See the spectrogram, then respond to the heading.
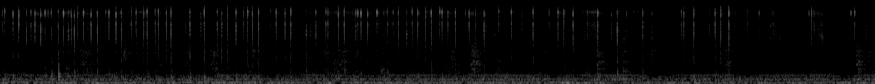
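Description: Long white acrylic nails tap rapidly on the dark polished wooden front of a dresser drawer, beside its brass handles without touching them. The result is a quiet, steady stream of short, dry clicks with bright, crisp high tones and no ring, over a soft low rumble.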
